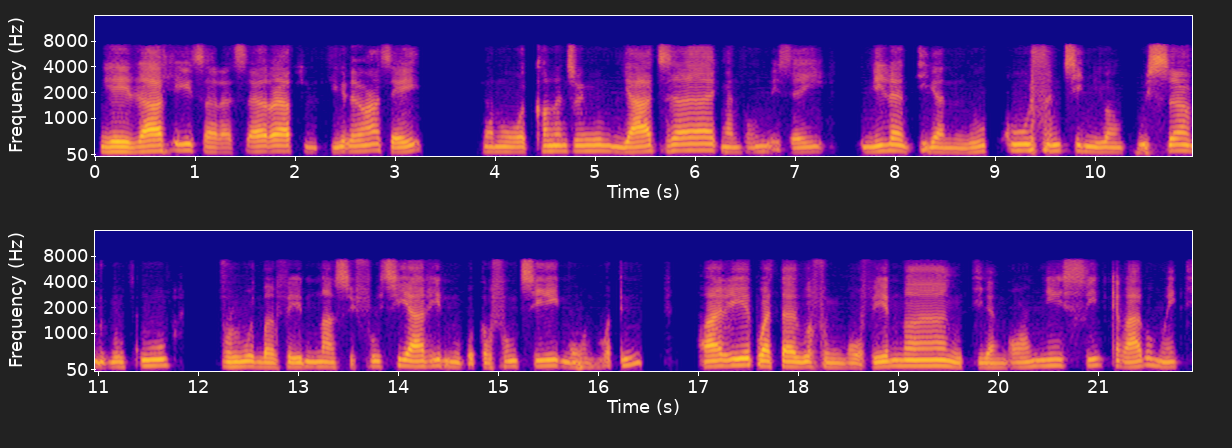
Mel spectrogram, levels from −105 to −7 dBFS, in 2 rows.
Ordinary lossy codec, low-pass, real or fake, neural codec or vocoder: MP3, 64 kbps; 7.2 kHz; fake; codec, 16 kHz, 0.5 kbps, FunCodec, trained on Chinese and English, 25 frames a second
